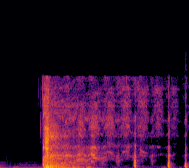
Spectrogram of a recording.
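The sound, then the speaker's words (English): A single loud cough from a person with a slight, allergy-driven cough bursts out and trails off, followed by a few short, sharp sounds in the quiet afterward. “Your boy's out here coughing quite a bit.”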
